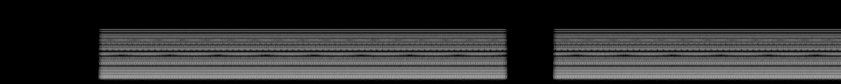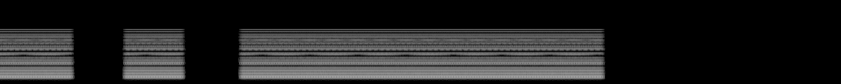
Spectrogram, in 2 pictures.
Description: Train horn signal, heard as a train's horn. 2 long, 1 short, 1 long. On North American railways: approaching a public crossing.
